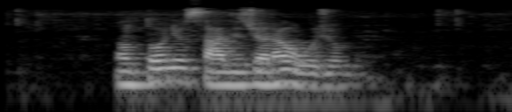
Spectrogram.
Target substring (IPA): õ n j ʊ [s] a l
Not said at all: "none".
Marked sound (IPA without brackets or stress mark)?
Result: s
